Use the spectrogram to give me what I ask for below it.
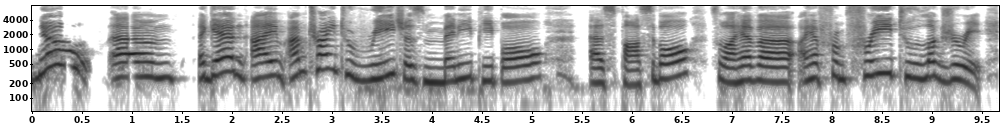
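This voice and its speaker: Over a very clean recording with a silent background, a woman with a French accent speaks at a very slow pace in a high pitch with ordinary pitch variation. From France. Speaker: street photographer and workshop leader. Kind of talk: interview.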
